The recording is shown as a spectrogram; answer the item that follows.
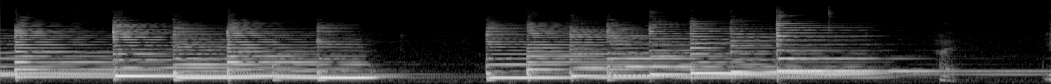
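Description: Hammered dulcimer played note by note through an E-flat major scale, each hammer stroke ringing on under the next. The run breaks off just before four seconds in and the ringing dies away. About a second later the scale starts again and climbs step by step, then is left to ring out.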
